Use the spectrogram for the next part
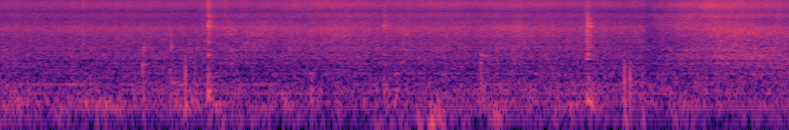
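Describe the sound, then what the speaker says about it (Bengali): Spice paste of cumin, coriander and chilli powder sautéing in a pan with a little water, giving a steady close sizzle and hiss with a few sharp stirring clinks. "একটু জল দিয়ে মশলাটা কষিয়ে রেখেছি মশলাটা রেডি হয়ে গেছে"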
